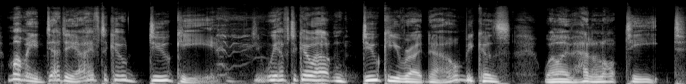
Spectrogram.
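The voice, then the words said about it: Dog character voice, British accent. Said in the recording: “I do voices ... I imitate him in a British accent.”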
